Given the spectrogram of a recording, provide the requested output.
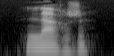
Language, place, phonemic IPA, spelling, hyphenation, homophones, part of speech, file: French, Paris, /laʁʒ/, large, large, larges, adjective / noun / adverb, Fr-large.ogg
- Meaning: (adjective) 1. wide, broad 2. large 3. generous; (noun) 1. open sea 2. width; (adverb) in a broad manner, extensively, wide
